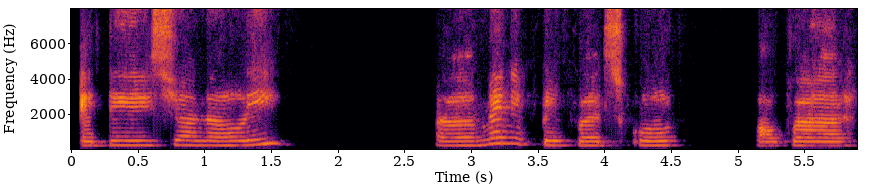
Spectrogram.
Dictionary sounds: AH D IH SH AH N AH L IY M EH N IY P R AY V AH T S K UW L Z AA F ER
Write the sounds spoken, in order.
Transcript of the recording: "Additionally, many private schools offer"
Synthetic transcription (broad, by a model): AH D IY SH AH N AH L IY M EH N IY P EH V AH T S K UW L AA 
